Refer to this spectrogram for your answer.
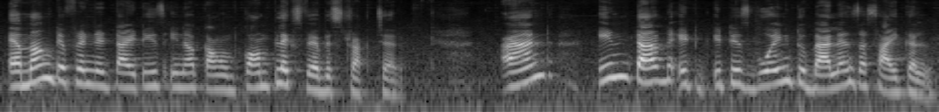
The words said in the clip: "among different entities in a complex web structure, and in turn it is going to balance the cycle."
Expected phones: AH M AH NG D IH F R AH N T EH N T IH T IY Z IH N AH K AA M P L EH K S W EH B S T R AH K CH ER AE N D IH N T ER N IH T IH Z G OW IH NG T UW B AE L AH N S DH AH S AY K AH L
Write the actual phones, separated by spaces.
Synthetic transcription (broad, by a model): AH M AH NG D IH F R AH N T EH N T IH T IY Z IH N AH K AA M P L EH K S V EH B S T R AH K CH ER AE N D IH N T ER N IH T IH Z G OW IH NG T UW B AE L AH N S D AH S AY K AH L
